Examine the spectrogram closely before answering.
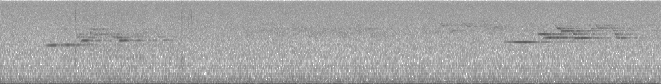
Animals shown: Hermit Thrush (Catharus guttatus), Yellow-rumped Warbler (Setophaga coronata), Ovenbird (Seiurus aurocapilla)

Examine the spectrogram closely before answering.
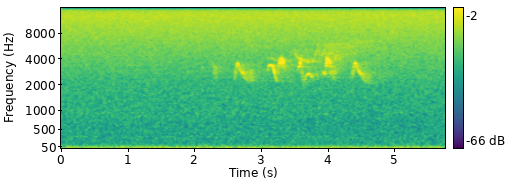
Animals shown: Scarlet Tanager (Piranga olivacea), Black-throated Blue Warbler (Setophaga caerulescens)

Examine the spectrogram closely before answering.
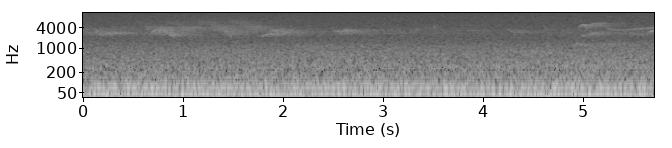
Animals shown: Ovenbird (Seiurus aurocapilla), Scarlet Tanager (Piranga olivacea), Red-eyed Vireo (Vireo olivaceus), Eastern Wood-Pewee (Contopus virens)

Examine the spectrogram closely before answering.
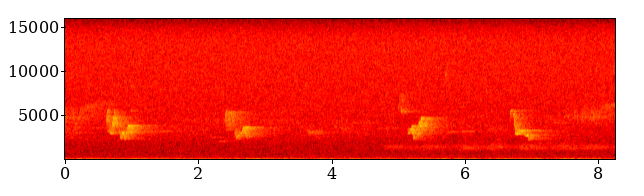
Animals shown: Red-eyed Vireo (Vireo olivaceus), Black-throated Blue Warbler (Setophaga caerulescens), American Crow (Corvus brachyrhynchos)

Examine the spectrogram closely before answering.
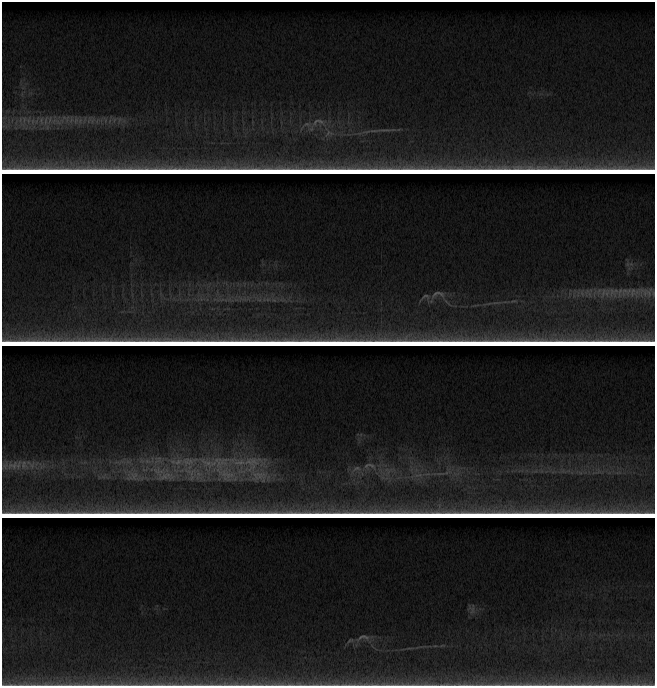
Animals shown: Ovenbird (Seiurus aurocapilla), Brown Creeper (Certhia americana), Hermit Thrush (Catharus guttatus), Chipping Sparrow (Spizella passerina), Eastern Wood-Pewee (Contopus virens), Pine Warbler (Setophaga pinus)

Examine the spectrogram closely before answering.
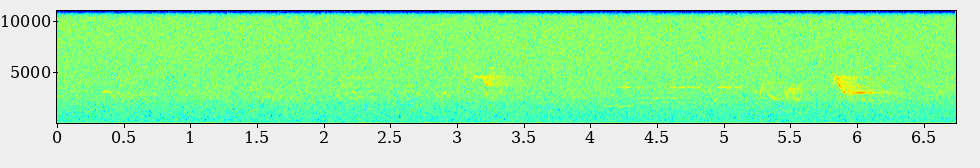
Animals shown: Blue-headed Vireo (Vireo solitarius), Red-breasted Nuthatch (Sitta canadensis), Red-eyed Vireo (Vireo olivaceus)

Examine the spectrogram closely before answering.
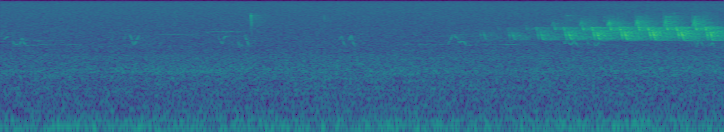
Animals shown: Black-throated Blue Warbler (Setophaga caerulescens), Red-eyed Vireo (Vireo olivaceus), Red-breasted Nuthatch (Sitta canadensis), Ovenbird (Seiurus aurocapilla)

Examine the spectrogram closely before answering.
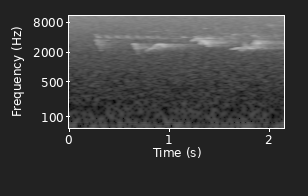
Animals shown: Winter Wren (Troglodytes hiemalis), Scarlet Tanager (Piranga olivacea), Red-eyed Vireo (Vireo olivaceus)

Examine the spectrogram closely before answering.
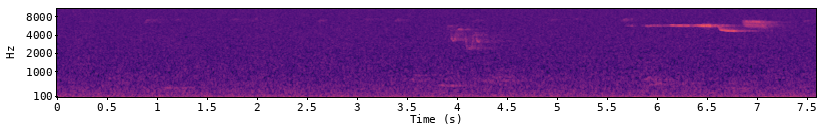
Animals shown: Black-throated Green Warbler (Setophaga virens), Red-eyed Vireo (Vireo olivaceus)

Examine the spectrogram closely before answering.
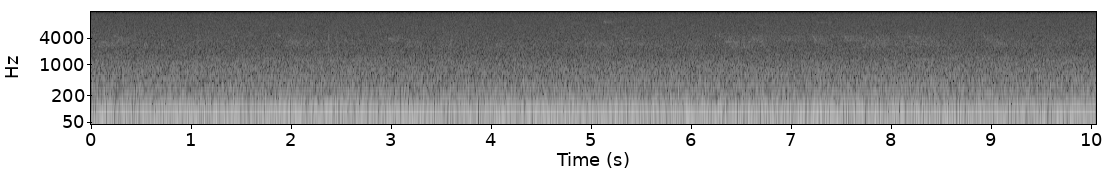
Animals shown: Red-eyed Vireo (Vireo olivaceus), Ovenbird (Seiurus aurocapilla)

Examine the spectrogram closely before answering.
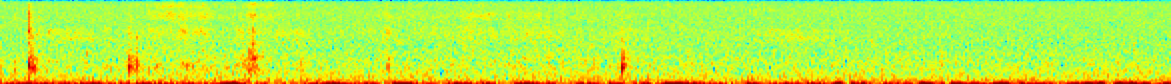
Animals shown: Yellow-bellied Flycatcher (Empidonax flaviventris)

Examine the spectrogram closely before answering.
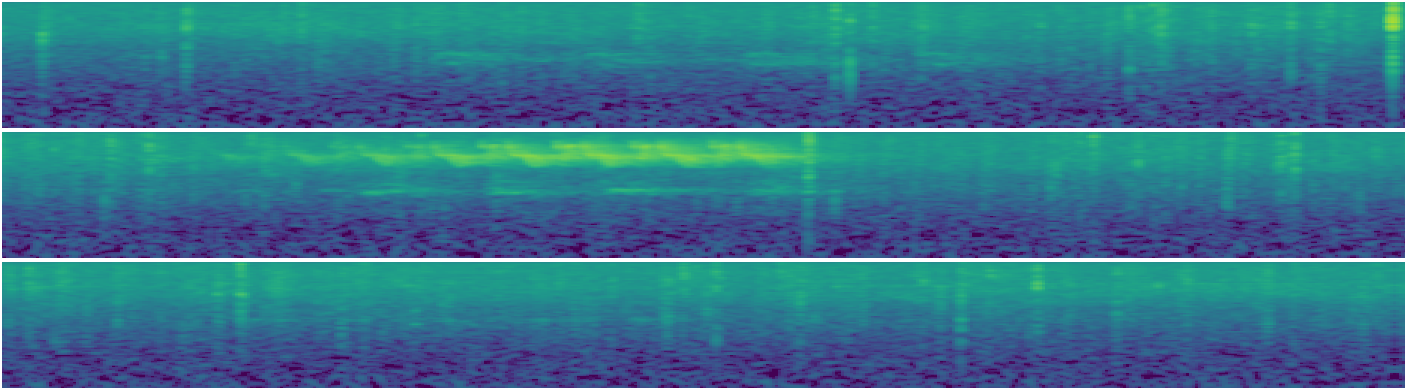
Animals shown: Ovenbird (Seiurus aurocapilla), Black-throated Green Warbler (Setophaga virens), American Crow (Corvus brachyrhynchos)

